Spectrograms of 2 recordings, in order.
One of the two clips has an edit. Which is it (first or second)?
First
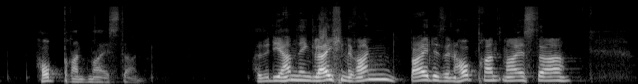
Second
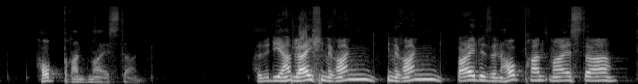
second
